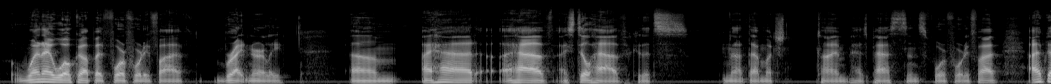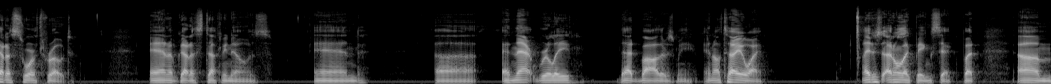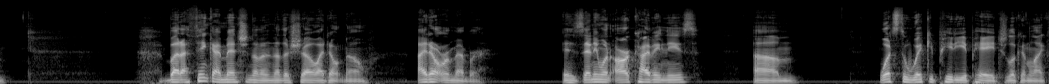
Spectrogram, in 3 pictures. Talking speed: 160 wpm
